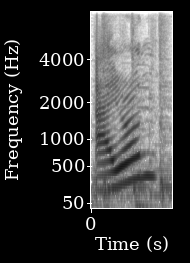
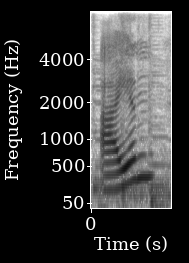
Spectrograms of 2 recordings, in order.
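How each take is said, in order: First: The word is read out as it is spelled. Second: The word is said in the standard way. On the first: The speaker calls it wrong. "a lot of people read it as iron" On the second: The speaker calls it right. "actually it's supposed to be something like iron"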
